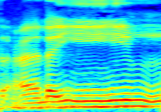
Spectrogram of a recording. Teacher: mim ketemu mim dibaca idgham mimi, dengung tahan sebentar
